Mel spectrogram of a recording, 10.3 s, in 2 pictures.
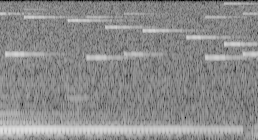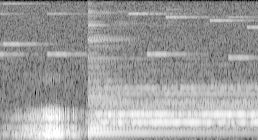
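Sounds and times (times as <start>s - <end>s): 
theme music: 5.2s - 10.3s.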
